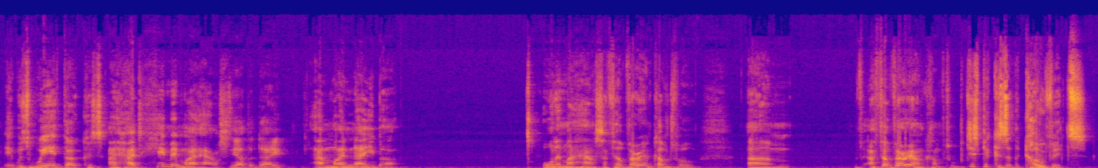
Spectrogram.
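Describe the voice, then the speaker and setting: A man's voice: a little high, big pitch swings, fairly quick, fairly bright tone, slightly rough. A man hosting a late-night call-in show, chatting casually and rambling between jokes. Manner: chatty, rambling, jokey, self-deprecating. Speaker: radio show host.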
